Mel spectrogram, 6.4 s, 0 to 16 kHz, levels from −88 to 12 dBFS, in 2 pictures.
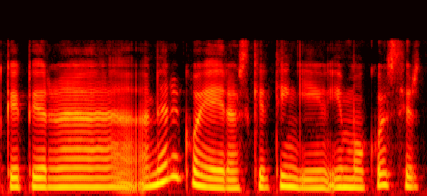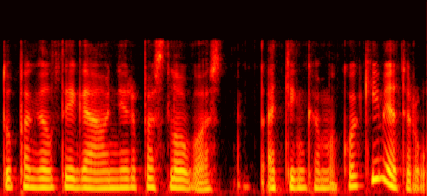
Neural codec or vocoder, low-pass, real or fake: codec, 16 kHz, 4.8 kbps, FACodec; 7.2 kHz; fake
